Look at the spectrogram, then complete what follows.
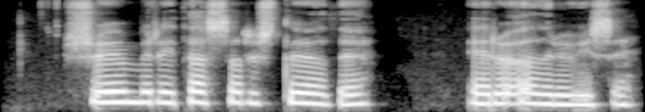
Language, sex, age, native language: Icelandic, female, 20-29, Icelandic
